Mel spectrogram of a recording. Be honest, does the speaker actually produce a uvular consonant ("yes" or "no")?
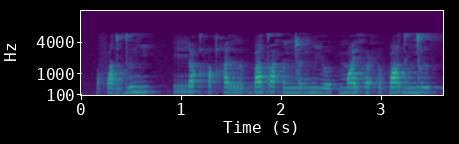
yes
